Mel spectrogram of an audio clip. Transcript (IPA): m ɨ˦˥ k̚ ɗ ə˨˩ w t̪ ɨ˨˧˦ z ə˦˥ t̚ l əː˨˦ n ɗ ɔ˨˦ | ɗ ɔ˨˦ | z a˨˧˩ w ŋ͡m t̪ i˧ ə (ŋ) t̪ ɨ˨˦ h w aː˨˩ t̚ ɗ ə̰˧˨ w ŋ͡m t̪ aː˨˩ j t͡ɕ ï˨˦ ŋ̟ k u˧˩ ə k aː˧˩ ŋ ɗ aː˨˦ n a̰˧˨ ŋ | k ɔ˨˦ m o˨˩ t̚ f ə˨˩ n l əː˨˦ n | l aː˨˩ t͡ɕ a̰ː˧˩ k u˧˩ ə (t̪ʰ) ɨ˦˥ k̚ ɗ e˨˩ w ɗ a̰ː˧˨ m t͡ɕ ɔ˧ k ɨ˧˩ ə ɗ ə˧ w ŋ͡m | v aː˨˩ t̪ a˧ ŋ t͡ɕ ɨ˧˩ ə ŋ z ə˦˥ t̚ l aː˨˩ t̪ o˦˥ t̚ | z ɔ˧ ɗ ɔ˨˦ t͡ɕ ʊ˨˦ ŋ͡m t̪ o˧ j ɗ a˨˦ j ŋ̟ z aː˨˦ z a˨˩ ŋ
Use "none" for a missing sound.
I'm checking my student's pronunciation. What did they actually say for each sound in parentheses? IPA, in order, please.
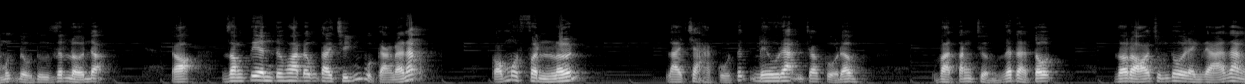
n, t̪

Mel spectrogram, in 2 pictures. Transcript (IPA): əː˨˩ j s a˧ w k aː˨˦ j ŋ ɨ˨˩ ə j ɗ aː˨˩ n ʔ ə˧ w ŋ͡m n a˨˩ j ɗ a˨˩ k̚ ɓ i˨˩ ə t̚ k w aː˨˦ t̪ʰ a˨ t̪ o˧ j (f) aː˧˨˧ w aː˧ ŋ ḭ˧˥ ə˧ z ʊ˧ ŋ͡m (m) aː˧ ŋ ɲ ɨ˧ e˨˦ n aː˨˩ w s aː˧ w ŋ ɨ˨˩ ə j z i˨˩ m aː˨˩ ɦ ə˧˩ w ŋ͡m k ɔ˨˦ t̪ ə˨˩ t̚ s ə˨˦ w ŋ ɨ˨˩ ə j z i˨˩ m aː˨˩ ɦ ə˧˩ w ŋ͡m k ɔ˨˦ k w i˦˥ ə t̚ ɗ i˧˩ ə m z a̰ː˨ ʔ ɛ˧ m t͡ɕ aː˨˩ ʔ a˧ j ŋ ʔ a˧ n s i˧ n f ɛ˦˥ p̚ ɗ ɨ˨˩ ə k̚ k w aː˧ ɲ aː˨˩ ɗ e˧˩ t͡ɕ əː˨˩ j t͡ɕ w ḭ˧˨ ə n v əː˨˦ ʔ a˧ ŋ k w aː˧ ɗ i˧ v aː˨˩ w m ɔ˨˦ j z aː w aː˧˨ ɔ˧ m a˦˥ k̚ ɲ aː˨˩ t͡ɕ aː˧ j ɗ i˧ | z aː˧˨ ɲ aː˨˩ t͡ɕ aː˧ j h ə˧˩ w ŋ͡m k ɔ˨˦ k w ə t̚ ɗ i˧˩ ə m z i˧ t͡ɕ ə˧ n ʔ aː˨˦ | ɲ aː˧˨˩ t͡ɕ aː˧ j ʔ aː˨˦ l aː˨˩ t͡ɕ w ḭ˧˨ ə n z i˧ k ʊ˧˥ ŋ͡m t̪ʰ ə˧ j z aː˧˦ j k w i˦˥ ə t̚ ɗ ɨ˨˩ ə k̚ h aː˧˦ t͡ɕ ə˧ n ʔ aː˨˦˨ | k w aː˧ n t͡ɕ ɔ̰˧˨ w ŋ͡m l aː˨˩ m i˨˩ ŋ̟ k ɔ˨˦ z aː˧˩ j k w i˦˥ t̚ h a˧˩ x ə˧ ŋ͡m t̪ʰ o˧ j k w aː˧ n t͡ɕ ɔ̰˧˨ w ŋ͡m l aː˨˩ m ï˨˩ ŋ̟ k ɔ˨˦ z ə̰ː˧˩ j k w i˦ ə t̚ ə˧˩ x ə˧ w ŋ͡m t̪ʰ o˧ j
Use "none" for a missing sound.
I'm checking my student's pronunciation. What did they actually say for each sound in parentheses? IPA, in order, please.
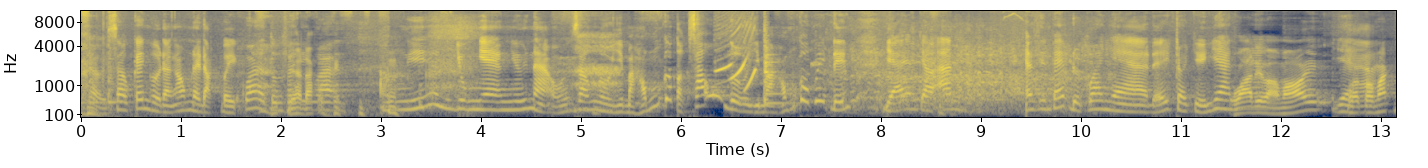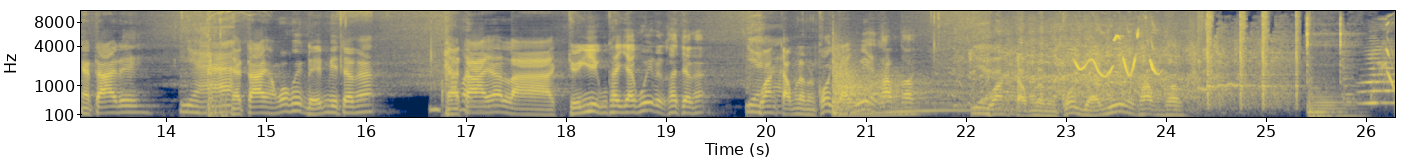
f, ɲ

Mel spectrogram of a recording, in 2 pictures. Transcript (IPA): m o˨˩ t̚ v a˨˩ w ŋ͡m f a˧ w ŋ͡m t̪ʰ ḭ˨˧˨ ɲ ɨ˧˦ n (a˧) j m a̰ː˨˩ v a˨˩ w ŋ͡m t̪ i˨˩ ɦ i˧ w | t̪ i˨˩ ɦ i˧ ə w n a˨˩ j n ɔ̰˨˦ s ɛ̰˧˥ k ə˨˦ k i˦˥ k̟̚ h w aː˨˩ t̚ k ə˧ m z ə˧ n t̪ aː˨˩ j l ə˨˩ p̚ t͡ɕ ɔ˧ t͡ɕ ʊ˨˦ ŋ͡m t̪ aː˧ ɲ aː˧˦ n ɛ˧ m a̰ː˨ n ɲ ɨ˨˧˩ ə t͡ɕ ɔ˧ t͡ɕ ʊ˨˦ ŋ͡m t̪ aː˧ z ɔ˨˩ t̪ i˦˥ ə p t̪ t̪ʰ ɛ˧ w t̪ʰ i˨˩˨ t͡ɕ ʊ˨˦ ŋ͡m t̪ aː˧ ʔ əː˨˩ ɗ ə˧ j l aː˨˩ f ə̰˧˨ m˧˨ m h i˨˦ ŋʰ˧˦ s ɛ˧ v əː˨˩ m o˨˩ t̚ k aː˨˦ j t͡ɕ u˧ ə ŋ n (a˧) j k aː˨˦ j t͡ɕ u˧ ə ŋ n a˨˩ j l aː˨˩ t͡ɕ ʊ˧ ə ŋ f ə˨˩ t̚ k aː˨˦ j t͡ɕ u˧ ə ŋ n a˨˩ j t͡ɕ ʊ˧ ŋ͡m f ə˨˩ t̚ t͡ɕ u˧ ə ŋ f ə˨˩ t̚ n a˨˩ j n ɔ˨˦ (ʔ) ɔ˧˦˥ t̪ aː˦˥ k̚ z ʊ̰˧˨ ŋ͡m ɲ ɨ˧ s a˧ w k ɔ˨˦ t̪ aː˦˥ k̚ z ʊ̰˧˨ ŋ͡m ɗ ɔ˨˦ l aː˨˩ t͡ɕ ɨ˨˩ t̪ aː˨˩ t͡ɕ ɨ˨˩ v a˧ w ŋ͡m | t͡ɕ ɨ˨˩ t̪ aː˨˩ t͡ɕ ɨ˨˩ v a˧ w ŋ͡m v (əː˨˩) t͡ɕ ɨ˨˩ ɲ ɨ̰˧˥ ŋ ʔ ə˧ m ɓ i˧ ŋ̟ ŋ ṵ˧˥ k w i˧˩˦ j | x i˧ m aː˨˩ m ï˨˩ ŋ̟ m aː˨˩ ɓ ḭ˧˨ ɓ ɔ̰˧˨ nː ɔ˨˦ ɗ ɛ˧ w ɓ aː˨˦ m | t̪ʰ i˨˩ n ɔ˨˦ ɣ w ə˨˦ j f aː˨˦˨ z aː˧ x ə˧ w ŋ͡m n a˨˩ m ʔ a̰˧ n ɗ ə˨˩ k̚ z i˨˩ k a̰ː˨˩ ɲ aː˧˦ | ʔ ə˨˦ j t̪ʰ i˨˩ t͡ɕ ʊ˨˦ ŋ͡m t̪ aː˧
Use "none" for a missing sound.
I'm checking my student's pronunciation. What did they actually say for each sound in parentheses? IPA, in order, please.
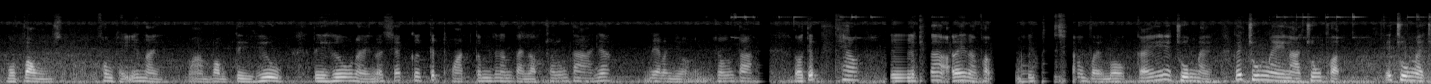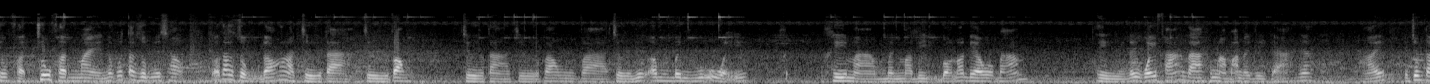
a˨˩, a˨˩, k, aː˨˩

